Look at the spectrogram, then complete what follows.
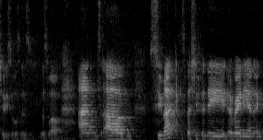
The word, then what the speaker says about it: sumac: And sumac, especially for the Iranian and Kurdish and Iraqi populations, there was always this little girl who'd be like, because also they'd often pronounce it as smack.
